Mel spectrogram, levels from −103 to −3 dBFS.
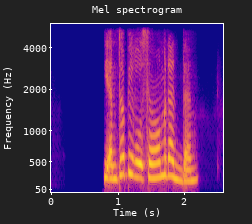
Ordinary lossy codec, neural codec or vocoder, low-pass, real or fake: AAC, 48 kbps; codec, 16 kHz, 0.5 kbps, X-Codec, HuBERT features, trained on balanced general audio; 5.4 kHz; fake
